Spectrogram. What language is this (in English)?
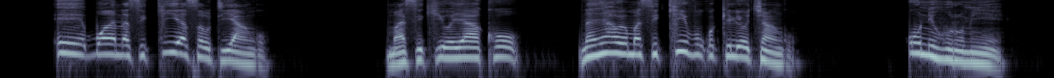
Swahili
